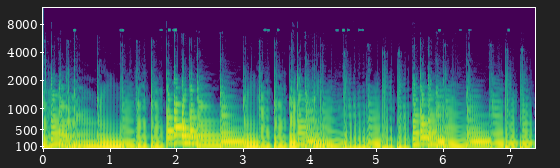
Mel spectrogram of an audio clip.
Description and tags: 130BPM
Ebm
16 beats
